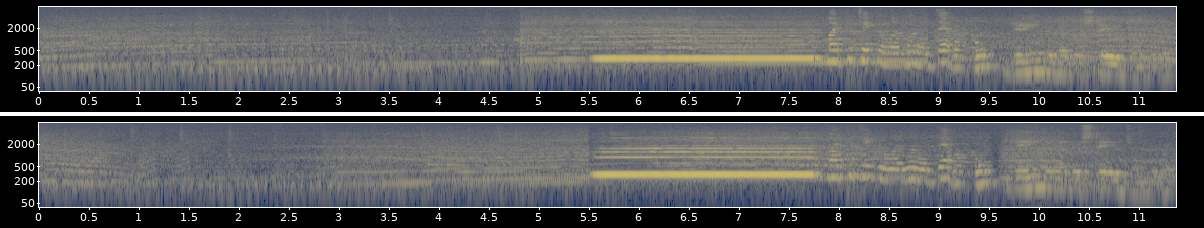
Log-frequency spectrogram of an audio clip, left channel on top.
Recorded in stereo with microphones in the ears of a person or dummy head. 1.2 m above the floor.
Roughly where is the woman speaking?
Left.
